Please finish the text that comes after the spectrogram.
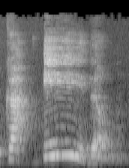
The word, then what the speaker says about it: caíram: Não, vamos escutar a sílaba tônica, ó. Caíram. Elas caíram, gente. Elas caíram. Qual que é a forte? É o urão? Não, é o i. É a anterior, a que antecede.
